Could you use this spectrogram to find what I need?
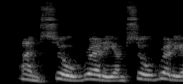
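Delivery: eager, yappy, high excited dog bark. Reading a story aloud, a dog answering its owner: excited bark. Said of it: "I bark, my tail going wild".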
